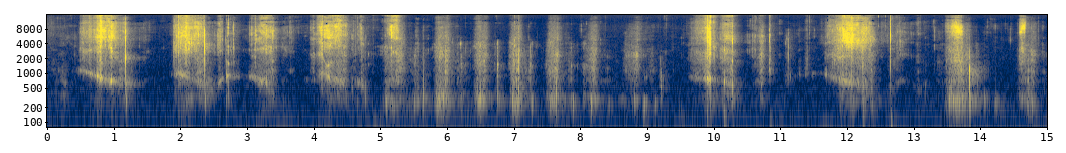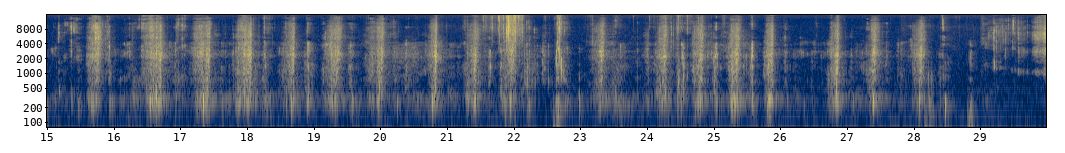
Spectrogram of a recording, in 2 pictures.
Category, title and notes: Sound effects > Human sounds and actions
Food - Eating a fruit
Eating an apple in ASMR style. The apple's skin is thick, which creates cracking sounds. * No background noise. * No reverb nor echo. * Clean sound, close range. Recorded with Iphone or Thomann micro t.bone SC 420.
Adam, apple, asmr, bite, biting, chew, chewing, crunch, crunching, eat, eating, Eve, figg, food, fruit, health, healthy, kitchen, miam, mouth, munch, munching, nature, picnic, snack, teeth, yum, yummy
